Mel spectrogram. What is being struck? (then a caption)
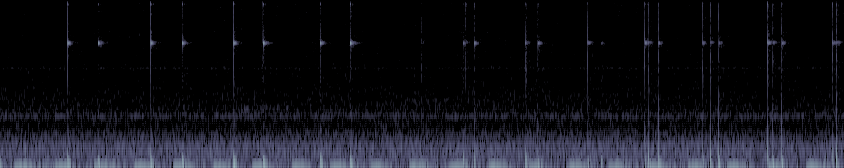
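Small glass perfume bottle tapped with fingernails. A small glass perfume bottle with a brown label and metal cap, held in one hand, is tapped with long painted nails. About twenty quiet, short, bright clicks come at an uneven pace, each with a faint high glassy ping. A low steady hum sits underneath throughout.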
